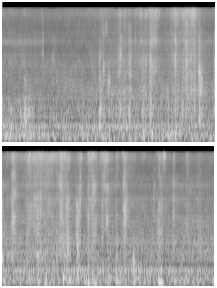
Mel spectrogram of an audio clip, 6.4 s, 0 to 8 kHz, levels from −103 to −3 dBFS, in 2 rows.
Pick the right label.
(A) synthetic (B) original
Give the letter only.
A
